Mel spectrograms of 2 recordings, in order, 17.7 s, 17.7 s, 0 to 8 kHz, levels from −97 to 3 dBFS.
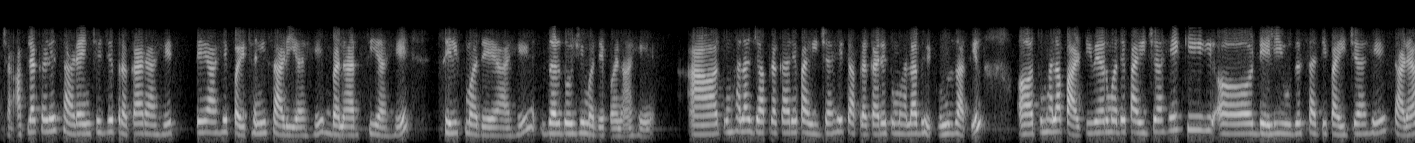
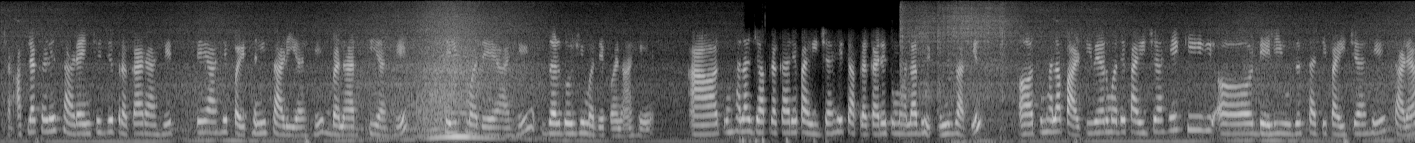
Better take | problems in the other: first | background sound (Engine starting); 10 dB below the speech

